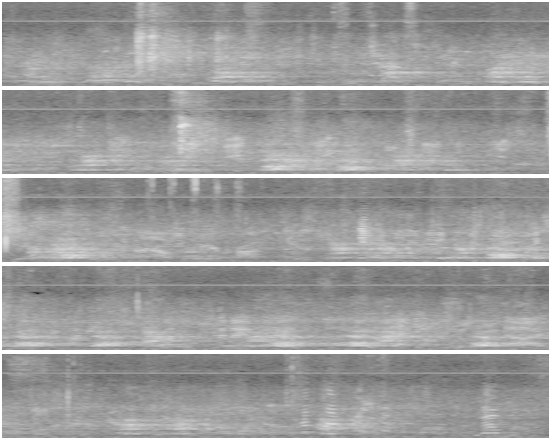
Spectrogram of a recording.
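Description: A dog barking repeatedly in short barks, every second or two, over a steady low hum and background voices.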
